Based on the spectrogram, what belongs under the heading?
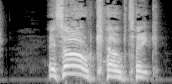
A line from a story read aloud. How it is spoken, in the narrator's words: Penhallow exclaimed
